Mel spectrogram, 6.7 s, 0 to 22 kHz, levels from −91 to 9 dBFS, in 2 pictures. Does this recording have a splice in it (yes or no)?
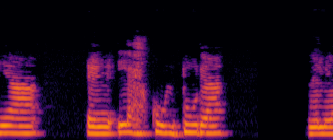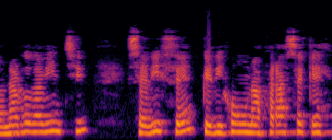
no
